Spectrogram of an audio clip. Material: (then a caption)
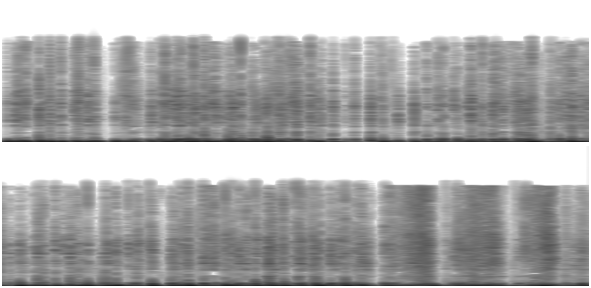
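Steel mesh. Fingernails quickly scratch and tap the hollow steel mesh grille of a microphone head. The result is a dense, boomy stream of low rumbling scrapes and rapid dull taps, with only faint bright hiss above.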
